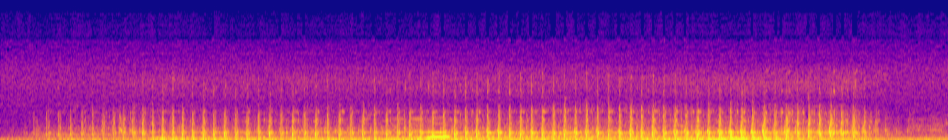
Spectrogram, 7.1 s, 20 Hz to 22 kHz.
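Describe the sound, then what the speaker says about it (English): A 4-cylinder engine runs steadily with a rapid, even pulsing drone that swells slightly and eases off toward the end, close and continuous. "That's a 4-cylinder engine right there"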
